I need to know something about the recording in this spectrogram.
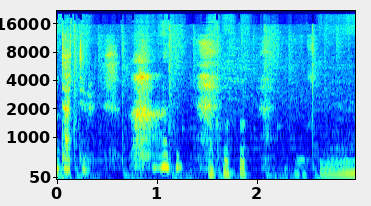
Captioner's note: chuckles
